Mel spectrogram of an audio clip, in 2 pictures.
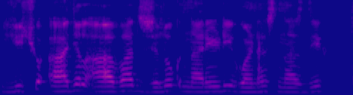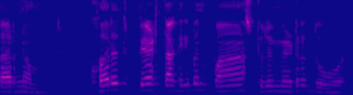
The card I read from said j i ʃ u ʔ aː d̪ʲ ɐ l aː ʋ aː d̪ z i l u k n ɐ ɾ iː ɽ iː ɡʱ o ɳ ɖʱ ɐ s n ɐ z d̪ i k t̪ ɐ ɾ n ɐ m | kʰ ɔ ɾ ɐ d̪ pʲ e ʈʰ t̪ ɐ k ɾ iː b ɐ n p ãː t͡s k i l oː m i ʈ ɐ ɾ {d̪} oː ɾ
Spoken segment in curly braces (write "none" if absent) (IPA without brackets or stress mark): d̪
